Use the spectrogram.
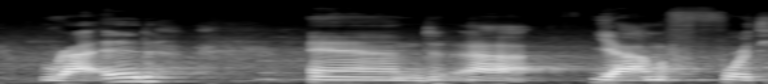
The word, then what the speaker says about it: Ra'ed: It's like rapid without the P, Ra'ed.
